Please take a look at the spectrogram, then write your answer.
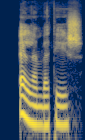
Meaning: objection (statement expressing opposition)
- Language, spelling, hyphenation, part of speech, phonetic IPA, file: Hungarian, ellenvetés, el‧len‧ve‧tés, noun, [ˈɛlːɛɱvɛteːʃ], Hu-ellenvetés.ogg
